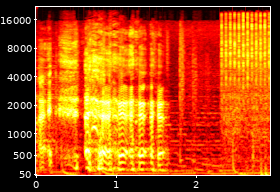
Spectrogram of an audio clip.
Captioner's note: laughing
